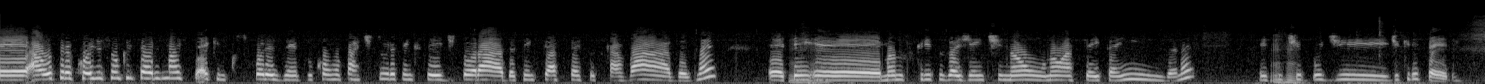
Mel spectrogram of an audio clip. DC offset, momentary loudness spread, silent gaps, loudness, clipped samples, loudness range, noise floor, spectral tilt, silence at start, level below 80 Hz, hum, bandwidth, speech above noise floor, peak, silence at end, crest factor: under 0.1%; 10 LU; none; -19 LUFS; under 0.1%; 5 LU; -49 dBFS; -7.5 dB/octave; 0 s; -48 dBFS; none; 7.6 kHz; 30 dB; -6 dBFS; 0.25 s; 14 dB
